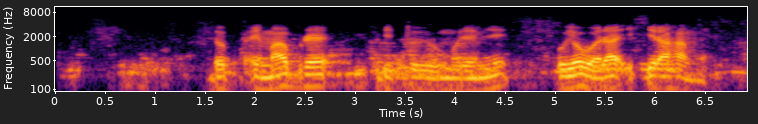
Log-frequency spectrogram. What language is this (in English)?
Kinyarwanda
